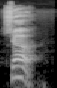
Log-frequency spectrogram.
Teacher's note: इसका उच्चारण स्थान तालु है, इसलिए तो तालव्य श कहते हैं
